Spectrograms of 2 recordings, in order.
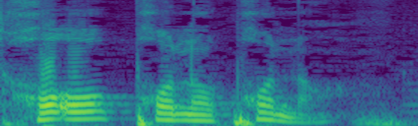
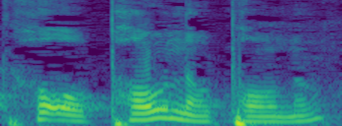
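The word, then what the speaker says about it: Hoʻoponopono: And it's Ho'oponopono. It is not Ho'oponopono. It's Pono. Yeah? It's Ho'oponopono. Not Pono. Yeah?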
